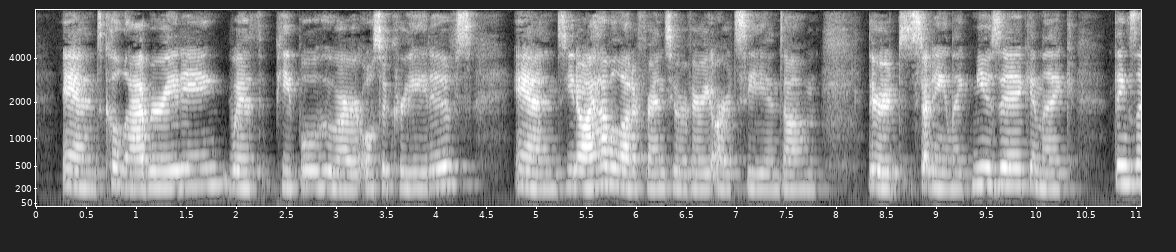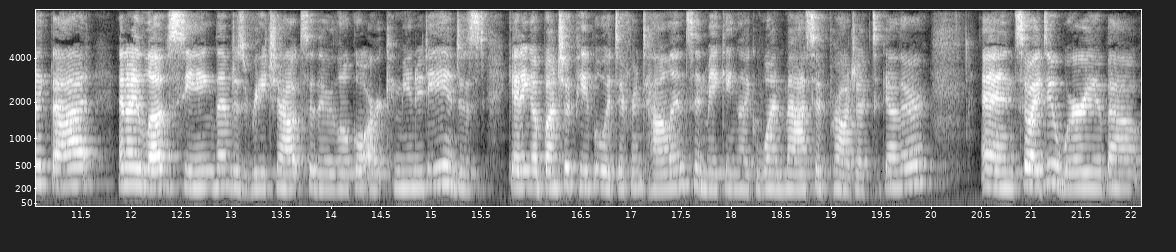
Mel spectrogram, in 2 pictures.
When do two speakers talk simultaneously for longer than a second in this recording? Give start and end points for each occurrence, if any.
none

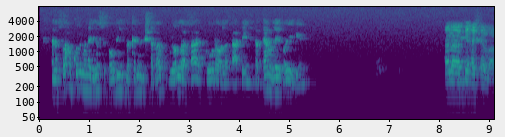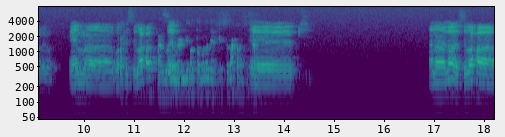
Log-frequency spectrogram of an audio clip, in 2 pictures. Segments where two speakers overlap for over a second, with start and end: none

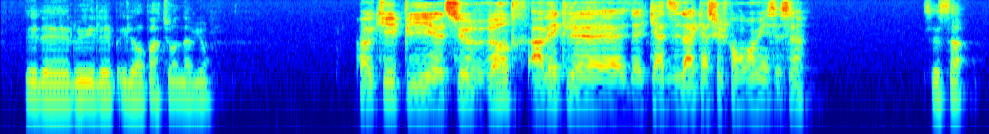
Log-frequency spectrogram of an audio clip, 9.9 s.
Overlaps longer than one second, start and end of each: none

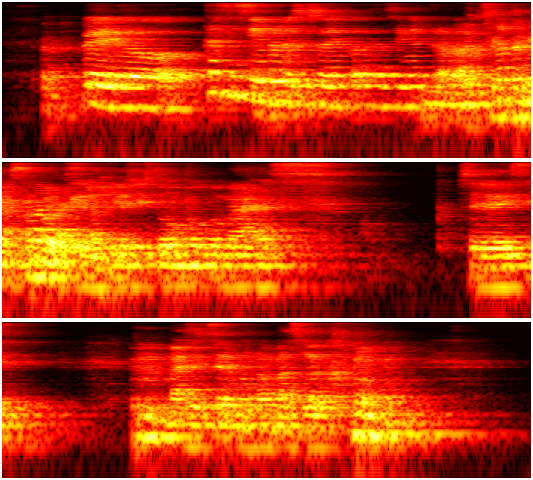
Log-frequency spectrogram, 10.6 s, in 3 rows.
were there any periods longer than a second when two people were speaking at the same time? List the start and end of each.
2.7-4.3

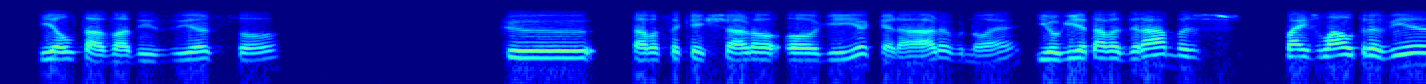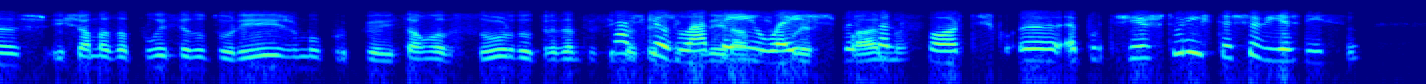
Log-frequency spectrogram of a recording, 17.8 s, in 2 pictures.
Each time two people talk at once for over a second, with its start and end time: 12.8-14.6

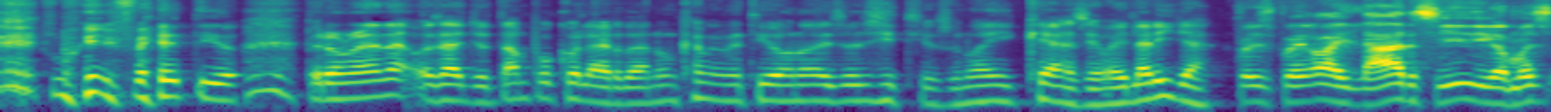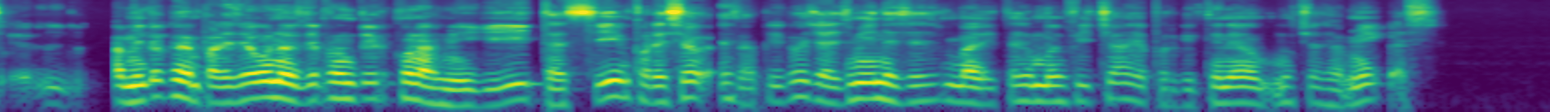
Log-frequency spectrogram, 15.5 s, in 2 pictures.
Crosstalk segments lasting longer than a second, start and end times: none

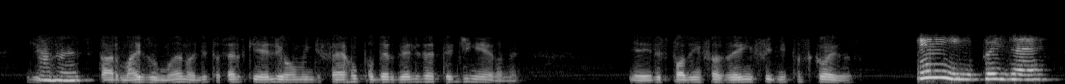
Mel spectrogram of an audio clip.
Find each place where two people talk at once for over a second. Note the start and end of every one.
none

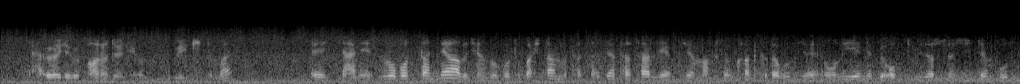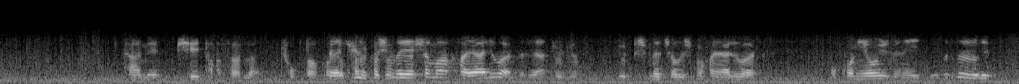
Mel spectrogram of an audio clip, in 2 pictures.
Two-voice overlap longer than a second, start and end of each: 13.4-14.6

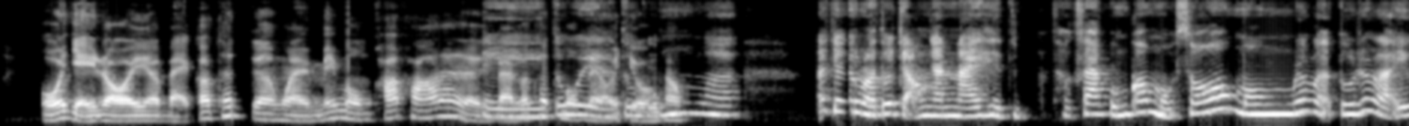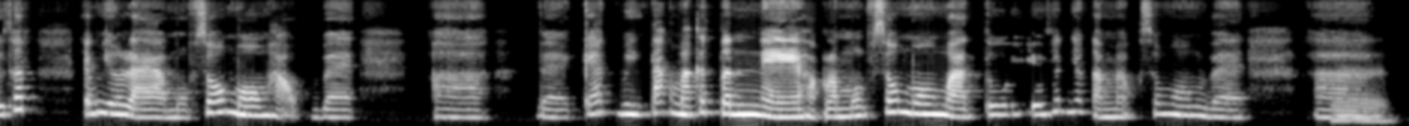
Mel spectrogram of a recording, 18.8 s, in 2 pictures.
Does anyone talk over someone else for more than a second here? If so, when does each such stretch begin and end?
3.2-4.5

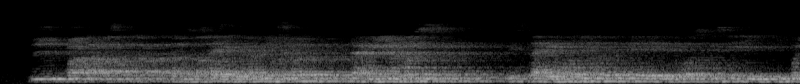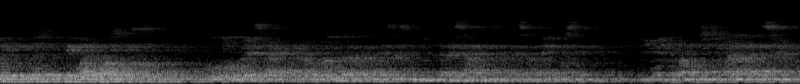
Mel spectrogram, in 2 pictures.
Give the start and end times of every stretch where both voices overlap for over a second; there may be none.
1.5-3.1

